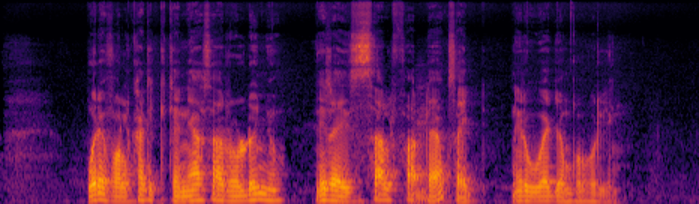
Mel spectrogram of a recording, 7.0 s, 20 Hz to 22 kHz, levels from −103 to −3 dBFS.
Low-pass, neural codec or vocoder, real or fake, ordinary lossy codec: none; none; real; none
